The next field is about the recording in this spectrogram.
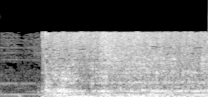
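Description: A toilet flush bursts in after a quiet half second and continues as a loud, steady rush of water to the end.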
